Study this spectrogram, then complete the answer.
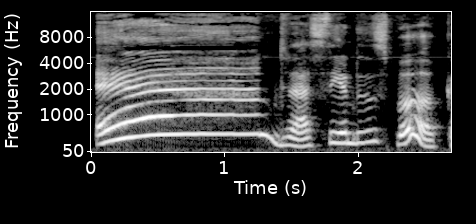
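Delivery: high, slow singsong sign-off; high drawn-out playful outro; sing-song outro. Real, not acted. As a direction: stretch out the goodbye playfully. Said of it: "reader's playful outro".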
